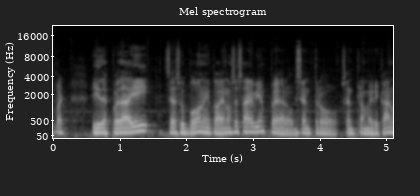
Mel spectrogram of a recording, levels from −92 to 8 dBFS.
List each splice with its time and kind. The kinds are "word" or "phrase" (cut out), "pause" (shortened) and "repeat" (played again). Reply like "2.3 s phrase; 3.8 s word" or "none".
3.6 s word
